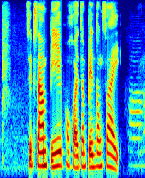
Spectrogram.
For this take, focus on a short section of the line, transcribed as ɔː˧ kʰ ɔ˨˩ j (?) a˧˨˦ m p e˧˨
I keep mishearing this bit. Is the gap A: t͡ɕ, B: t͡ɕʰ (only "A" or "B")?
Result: A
